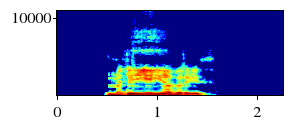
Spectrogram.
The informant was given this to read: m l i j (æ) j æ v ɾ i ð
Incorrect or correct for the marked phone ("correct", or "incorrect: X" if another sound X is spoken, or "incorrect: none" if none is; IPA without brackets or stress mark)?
incorrect: i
